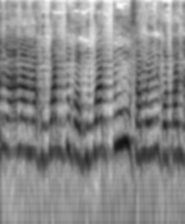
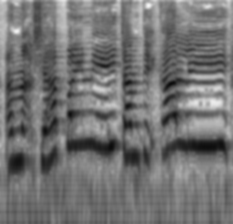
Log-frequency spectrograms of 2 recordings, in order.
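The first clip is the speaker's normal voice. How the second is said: slow, doting village aunt; fond villager; 4 semitones higher, 6 dB louder, much slower than usual. Retold or imitated. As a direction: coo over a baby slowly. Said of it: "nama lain bayi di kampungku". (ibu kampung memuji bayi)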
